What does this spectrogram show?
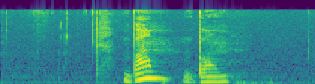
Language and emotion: Russian, neutral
